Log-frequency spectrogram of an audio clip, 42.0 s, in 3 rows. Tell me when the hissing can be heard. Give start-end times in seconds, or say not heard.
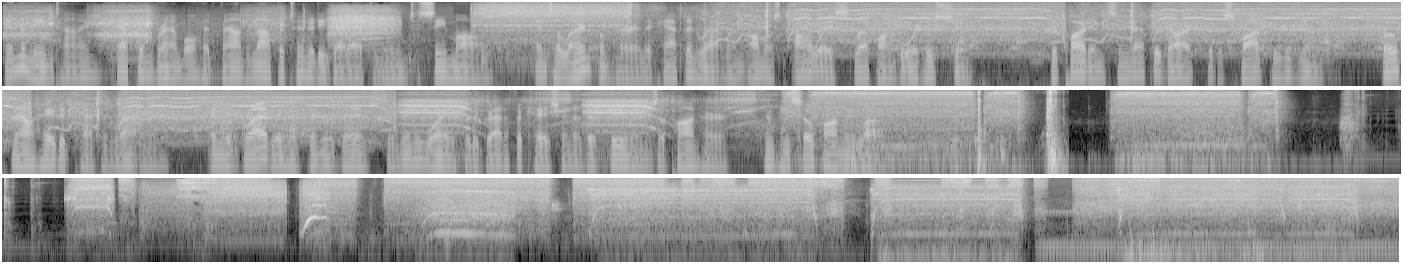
29.1-41.9.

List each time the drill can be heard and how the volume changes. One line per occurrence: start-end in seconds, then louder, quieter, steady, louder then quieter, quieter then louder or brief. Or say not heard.
0.0-41.6 steady.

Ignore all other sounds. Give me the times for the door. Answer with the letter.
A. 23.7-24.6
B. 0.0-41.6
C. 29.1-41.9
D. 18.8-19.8
A.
